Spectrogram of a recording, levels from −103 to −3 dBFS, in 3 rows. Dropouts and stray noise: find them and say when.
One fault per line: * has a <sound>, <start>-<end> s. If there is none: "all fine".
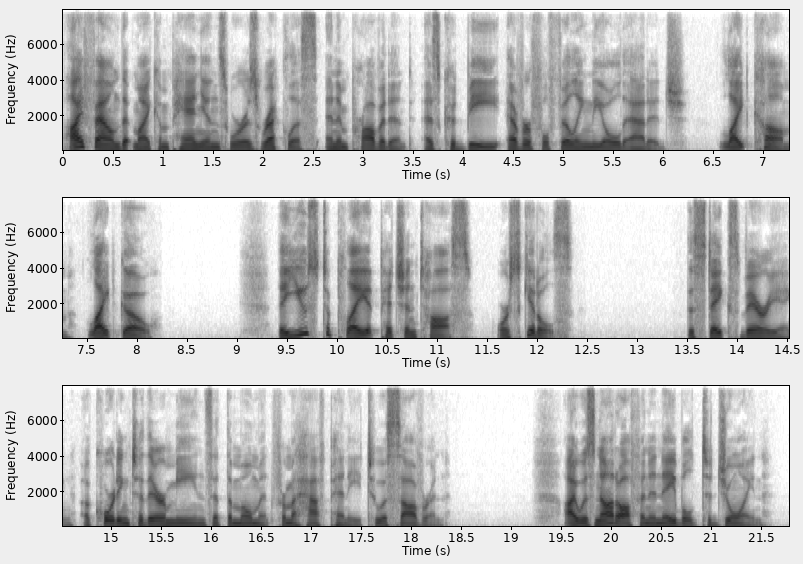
all fine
